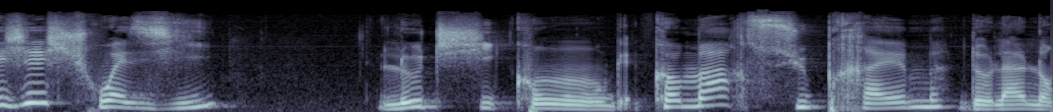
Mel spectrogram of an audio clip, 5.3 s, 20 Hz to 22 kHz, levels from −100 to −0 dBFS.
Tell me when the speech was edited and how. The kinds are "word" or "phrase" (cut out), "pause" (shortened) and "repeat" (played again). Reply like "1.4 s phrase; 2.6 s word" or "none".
none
